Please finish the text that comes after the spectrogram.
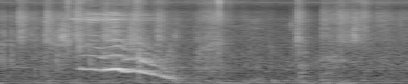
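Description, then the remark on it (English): A dog lets out a drawn-out, falling whimper, followed by a few fainter whines and snuffles over a low background hum. “We had a dog going a little bit crazy, and they're really, really bad right now.”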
